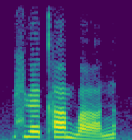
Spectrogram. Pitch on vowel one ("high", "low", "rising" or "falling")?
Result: high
